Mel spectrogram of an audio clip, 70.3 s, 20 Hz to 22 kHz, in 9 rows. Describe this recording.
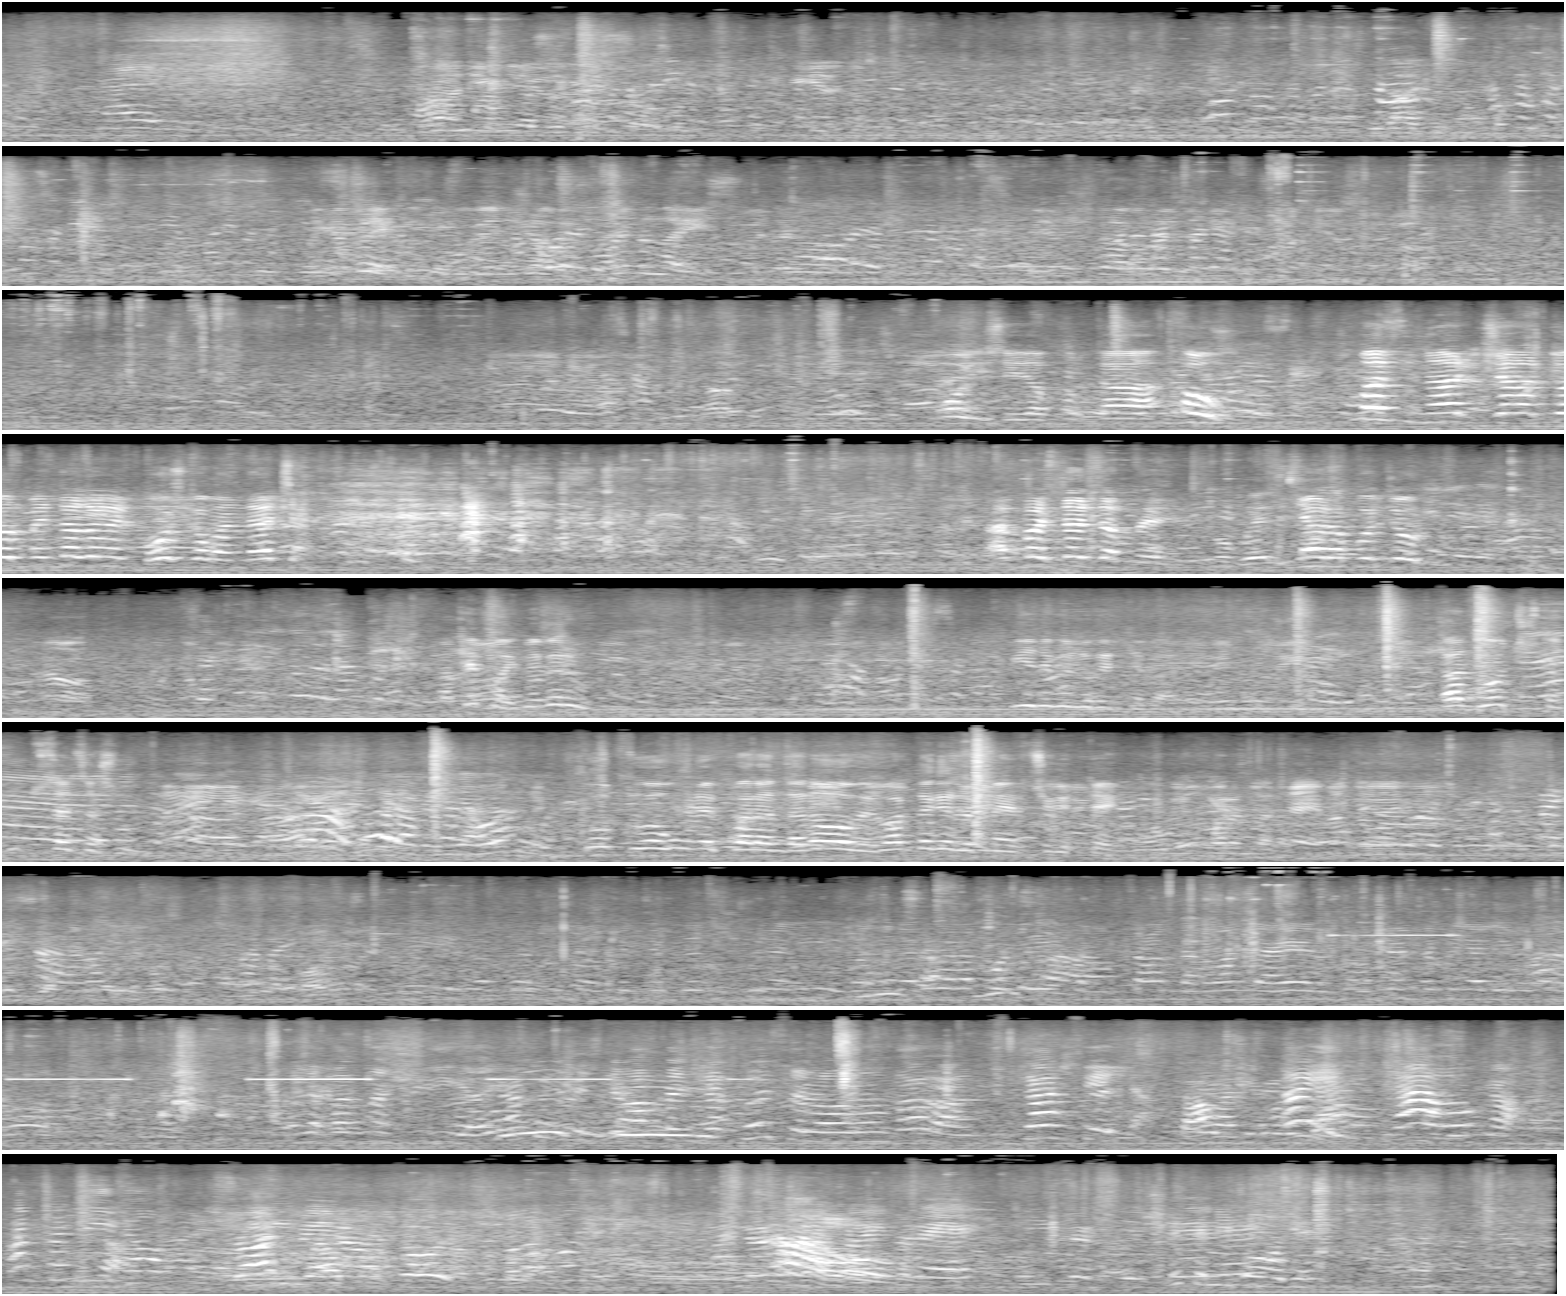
Area adibita a mercato giornaliero dopo il terremoto del 2009. In precedenza era un’area militare adibita ad esercitazioni per automezzi militari.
